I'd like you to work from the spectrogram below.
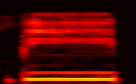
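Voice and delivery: high, bright little horn beep; truck beep. A narrator's reading. Little truck greeting a toad, bright beep. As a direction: toot like a friendly horn. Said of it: "Blue said".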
